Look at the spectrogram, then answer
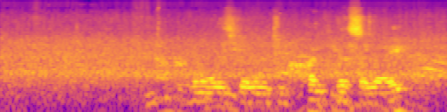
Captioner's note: crowd Noises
